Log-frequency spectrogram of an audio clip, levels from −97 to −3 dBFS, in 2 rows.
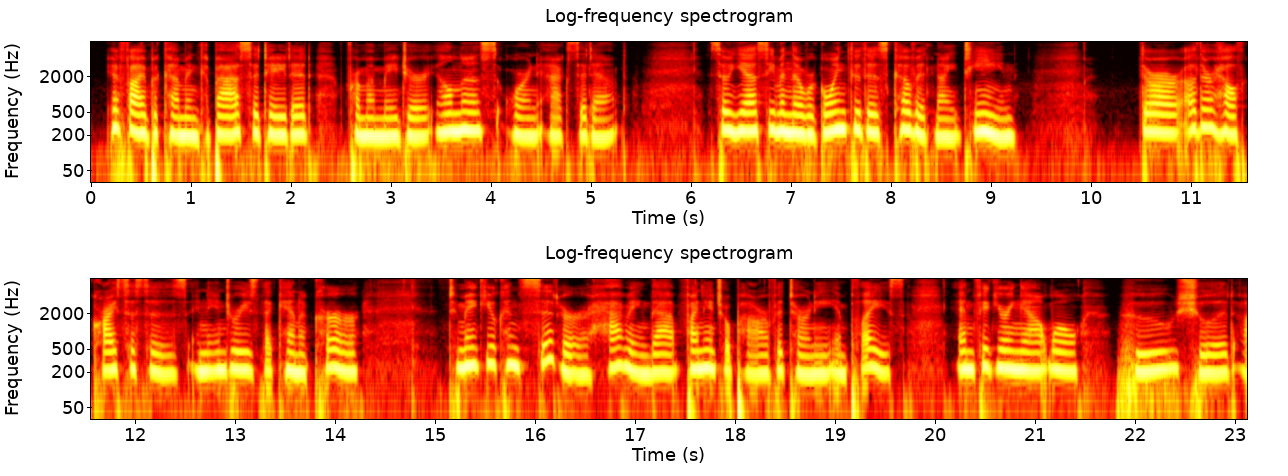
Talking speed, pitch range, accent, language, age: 125 wpm, 200-245 Hz, American, English, 50-69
